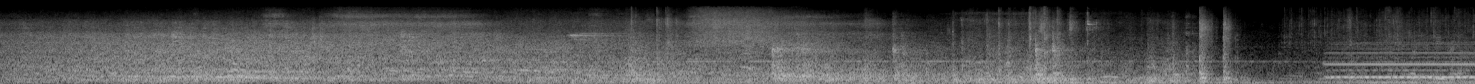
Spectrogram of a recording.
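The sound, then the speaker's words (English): A Paris metro train on Line 4 rumbles along underground, a steady loud roar with rattling wheels, squeals and a brief door or brake sound, while people talk faintly in the carriage. “Oh, we're now on the metro.”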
